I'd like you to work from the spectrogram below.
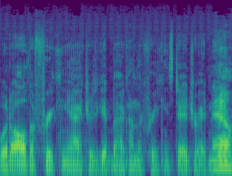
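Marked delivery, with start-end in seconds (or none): none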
